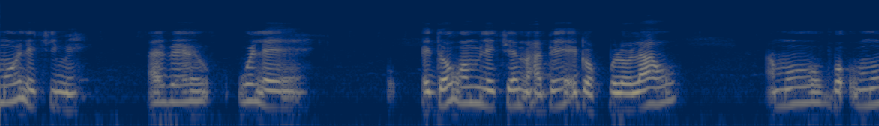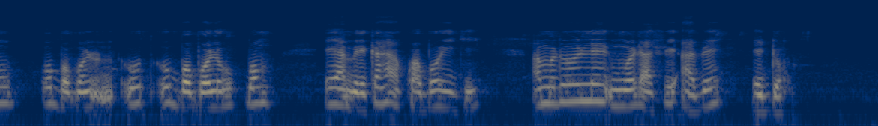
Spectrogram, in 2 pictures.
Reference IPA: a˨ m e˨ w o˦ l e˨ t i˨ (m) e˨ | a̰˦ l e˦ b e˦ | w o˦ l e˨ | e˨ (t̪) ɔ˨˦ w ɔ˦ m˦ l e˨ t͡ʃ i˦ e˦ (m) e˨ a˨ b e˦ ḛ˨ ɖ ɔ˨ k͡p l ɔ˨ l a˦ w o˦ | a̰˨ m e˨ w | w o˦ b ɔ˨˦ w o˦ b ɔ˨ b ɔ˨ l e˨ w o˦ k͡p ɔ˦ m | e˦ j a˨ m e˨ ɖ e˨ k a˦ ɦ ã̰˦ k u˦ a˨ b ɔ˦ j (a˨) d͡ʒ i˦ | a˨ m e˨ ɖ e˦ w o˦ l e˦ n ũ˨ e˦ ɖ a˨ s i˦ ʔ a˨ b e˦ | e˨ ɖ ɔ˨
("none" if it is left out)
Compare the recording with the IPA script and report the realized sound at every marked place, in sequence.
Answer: m, d̪, m, i˨

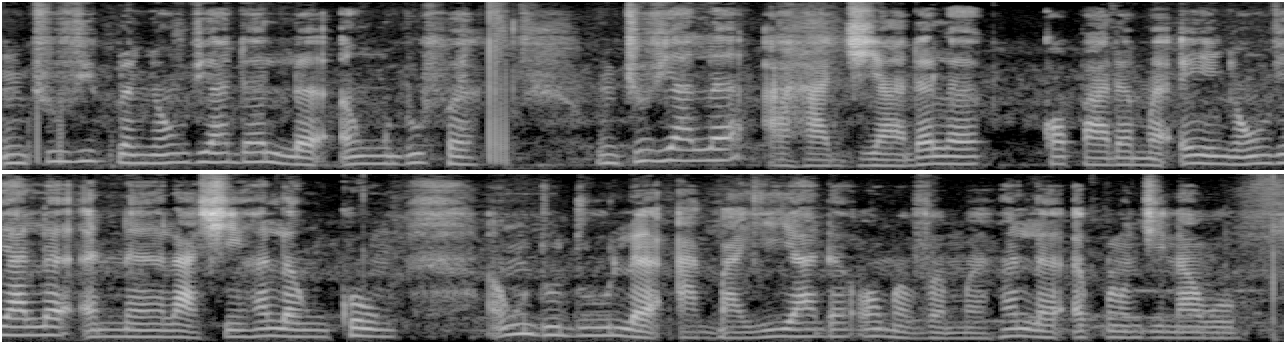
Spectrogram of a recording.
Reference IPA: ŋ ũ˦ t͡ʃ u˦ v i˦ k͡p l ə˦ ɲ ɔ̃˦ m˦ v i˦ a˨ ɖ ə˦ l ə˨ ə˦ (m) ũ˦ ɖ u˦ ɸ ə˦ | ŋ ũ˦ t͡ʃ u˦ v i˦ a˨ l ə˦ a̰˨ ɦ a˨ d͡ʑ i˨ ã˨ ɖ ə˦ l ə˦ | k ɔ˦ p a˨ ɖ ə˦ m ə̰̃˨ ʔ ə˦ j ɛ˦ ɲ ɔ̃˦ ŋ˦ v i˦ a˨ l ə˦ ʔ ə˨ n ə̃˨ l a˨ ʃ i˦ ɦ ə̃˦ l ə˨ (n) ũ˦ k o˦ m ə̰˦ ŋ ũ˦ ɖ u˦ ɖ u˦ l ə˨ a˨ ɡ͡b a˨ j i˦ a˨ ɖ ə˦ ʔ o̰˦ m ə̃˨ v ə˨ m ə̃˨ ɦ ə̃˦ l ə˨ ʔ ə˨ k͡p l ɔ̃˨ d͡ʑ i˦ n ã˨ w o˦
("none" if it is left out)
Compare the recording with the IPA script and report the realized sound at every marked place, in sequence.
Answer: ŋ, ŋ

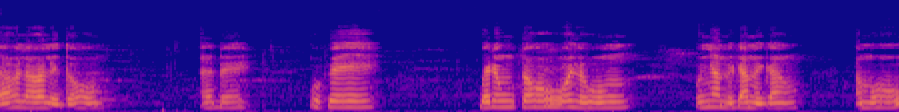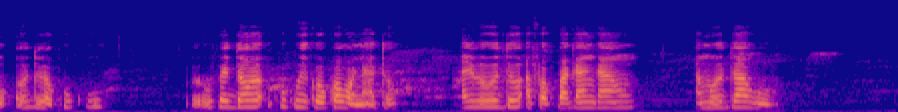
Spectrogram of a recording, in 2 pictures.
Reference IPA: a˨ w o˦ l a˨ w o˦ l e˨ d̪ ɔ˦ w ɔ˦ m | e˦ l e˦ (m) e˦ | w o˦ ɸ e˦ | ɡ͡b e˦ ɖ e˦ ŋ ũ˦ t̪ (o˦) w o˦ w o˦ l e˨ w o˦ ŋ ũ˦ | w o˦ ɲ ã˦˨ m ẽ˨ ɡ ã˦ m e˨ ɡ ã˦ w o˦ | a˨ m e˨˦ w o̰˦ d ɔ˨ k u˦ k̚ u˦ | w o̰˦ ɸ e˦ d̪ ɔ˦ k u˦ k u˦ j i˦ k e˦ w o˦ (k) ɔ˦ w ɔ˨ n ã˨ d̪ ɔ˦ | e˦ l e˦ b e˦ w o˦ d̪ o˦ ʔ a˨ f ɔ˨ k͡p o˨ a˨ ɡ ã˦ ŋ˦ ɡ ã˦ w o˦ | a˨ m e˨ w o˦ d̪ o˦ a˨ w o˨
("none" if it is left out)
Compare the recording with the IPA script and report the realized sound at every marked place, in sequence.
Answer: b, ɔ˦, k

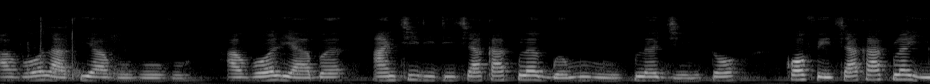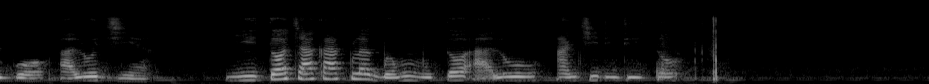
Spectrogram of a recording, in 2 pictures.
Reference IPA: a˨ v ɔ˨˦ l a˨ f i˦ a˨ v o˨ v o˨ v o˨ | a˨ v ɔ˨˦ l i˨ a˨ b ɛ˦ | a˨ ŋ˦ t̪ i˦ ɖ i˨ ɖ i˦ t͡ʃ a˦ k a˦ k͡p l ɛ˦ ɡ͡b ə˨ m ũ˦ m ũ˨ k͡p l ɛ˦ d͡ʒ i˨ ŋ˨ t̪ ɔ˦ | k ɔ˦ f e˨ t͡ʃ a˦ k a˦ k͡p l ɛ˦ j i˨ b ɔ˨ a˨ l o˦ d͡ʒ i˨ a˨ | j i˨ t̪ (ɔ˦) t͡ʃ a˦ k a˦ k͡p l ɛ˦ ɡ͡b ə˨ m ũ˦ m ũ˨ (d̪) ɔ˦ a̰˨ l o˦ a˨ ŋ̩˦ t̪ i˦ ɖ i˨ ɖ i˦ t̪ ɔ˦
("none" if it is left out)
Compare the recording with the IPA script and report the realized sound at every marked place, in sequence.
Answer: ɔ˦, t̪

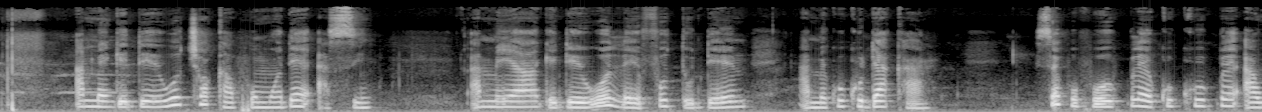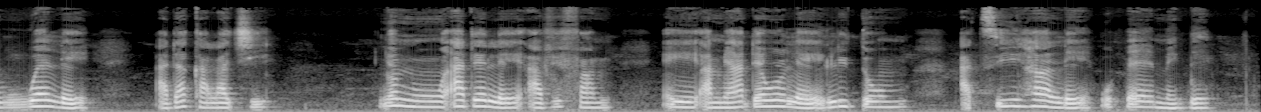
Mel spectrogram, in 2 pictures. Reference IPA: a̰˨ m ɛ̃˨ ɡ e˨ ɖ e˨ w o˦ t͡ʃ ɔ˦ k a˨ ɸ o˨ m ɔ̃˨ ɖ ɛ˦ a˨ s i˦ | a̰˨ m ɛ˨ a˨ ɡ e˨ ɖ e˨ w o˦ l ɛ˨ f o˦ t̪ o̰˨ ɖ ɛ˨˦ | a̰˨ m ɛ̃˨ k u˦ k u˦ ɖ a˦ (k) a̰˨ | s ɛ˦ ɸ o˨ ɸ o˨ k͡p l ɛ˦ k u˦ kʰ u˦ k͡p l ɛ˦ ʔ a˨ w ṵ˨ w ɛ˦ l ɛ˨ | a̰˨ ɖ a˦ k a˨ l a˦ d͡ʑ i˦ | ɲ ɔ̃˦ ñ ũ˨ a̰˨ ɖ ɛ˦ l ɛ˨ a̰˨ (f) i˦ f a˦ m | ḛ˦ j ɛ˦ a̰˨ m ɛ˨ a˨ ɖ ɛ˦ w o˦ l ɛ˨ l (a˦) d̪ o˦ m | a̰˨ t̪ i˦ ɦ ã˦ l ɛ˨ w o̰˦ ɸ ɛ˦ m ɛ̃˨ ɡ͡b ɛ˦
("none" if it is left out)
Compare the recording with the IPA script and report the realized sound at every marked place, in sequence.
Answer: kʰ, v, i˦

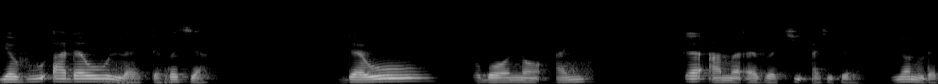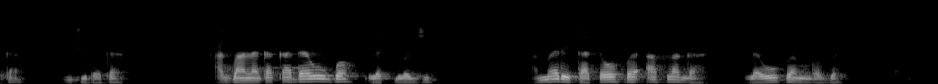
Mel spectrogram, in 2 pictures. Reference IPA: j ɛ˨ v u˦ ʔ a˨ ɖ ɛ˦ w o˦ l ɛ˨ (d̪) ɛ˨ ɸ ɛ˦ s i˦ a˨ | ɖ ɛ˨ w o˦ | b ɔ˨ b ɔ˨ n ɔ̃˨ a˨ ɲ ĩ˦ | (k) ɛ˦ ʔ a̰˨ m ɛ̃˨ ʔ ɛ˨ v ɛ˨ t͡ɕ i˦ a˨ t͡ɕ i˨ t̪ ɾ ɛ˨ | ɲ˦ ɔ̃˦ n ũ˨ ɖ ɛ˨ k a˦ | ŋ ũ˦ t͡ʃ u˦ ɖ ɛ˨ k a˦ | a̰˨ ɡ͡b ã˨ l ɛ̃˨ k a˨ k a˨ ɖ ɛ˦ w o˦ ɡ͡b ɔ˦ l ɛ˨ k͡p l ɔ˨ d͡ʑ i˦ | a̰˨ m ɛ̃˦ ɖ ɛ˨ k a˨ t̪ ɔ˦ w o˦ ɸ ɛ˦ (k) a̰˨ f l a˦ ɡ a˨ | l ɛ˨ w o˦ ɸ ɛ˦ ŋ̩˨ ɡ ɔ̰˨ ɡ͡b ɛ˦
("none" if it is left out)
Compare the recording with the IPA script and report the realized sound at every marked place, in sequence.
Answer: t̪, k, ʔ

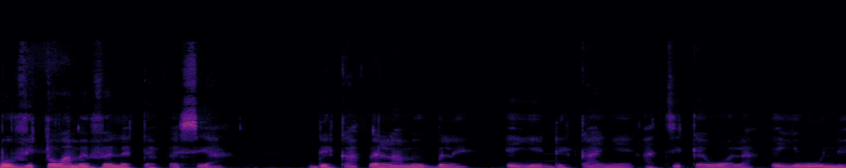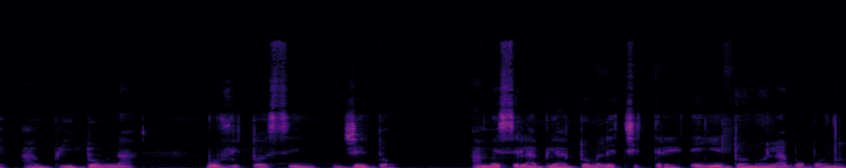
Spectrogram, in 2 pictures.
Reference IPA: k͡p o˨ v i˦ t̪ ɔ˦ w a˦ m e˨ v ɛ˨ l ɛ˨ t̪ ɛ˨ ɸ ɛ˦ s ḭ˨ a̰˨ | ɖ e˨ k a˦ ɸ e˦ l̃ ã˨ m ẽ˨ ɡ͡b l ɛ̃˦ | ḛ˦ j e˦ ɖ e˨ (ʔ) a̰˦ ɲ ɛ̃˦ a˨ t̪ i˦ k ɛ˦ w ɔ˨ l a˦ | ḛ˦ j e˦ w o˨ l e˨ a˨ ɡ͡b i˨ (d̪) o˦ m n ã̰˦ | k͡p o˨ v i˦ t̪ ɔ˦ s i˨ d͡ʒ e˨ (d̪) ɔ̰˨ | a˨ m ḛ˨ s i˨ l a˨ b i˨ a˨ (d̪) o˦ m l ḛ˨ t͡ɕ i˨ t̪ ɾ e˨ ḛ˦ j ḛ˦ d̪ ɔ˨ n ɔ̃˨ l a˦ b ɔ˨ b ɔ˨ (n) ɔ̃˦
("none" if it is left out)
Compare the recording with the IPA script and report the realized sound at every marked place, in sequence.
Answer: k, d̪, d̪, d̪, n

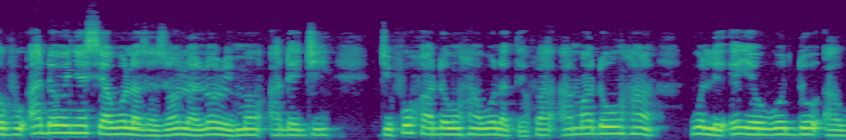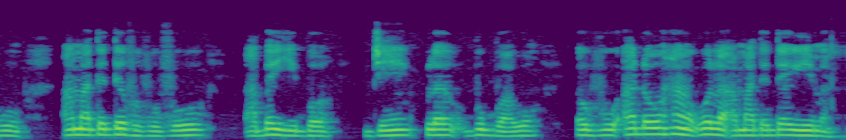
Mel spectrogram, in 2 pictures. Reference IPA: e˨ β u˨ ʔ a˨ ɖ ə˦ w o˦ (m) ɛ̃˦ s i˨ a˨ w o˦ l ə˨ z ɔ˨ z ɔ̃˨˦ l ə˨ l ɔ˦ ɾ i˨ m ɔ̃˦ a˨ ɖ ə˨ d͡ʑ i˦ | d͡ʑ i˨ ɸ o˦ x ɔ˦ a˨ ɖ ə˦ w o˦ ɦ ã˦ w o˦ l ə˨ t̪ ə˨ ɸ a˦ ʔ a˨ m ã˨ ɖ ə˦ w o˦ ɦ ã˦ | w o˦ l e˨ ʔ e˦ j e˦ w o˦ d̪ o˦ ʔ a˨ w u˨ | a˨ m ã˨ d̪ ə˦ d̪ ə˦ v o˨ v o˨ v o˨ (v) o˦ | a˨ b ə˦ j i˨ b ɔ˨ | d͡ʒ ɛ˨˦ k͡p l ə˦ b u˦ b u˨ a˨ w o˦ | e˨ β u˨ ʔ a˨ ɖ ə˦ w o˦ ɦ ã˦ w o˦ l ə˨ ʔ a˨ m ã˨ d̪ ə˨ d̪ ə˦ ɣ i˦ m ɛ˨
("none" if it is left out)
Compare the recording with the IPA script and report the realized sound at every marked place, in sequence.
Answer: ɲ, w

